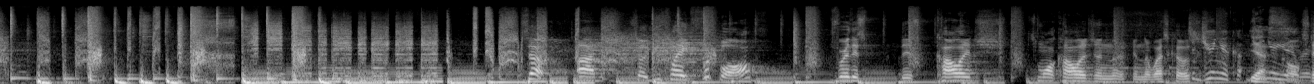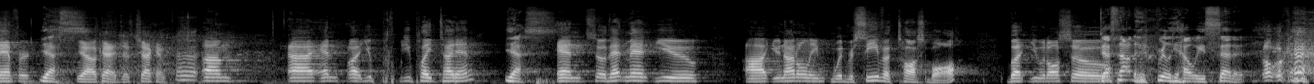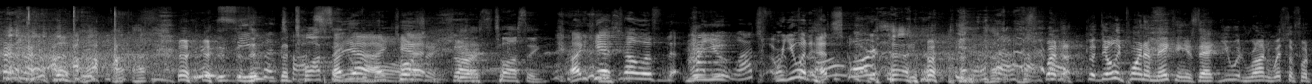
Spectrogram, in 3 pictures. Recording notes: StarTalk Live! at the Apollo. To the historic theater in Harlem, NYC.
